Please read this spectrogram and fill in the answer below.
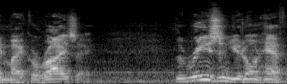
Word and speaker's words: mycorrhizae: to mycorrhizae and actually if you wanted to pronounce mycorrhizae correctly it would actually be much risi but nobody pronounces it that way at all so we're not going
